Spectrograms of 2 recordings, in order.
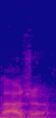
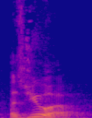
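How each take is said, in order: First: It is said with an American pronunciation. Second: It is said with an Australian pronunciation. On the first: "them being American, ... they'll call it Azure" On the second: "If you're Australian like I am, you probably want to pronounce it Azure"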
